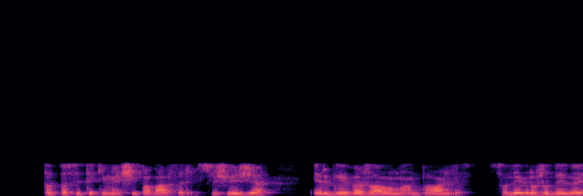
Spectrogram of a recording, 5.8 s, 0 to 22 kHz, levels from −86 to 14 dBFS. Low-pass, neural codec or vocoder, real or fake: 3.6 kHz; codec, 44.1 kHz, 7.8 kbps, Pupu-Codec; fake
